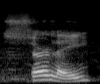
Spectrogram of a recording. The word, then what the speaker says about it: surly: So Shirley is a girl's name, and Surly, Surly, no sh, just surly means you're in a bad mood.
